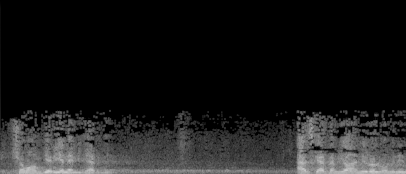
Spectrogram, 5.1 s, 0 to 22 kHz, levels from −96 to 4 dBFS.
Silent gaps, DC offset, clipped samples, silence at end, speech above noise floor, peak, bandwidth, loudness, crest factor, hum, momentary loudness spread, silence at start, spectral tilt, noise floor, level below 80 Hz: none; under 0.1%; under 0.1%; 0 s; 25 dB; -8 dBFS; 8.2 kHz; -23 LUFS; 18 dB; none; 23 LU; 0 s; -5.5 dB/octave; -48 dBFS; -58 dBFS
